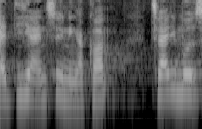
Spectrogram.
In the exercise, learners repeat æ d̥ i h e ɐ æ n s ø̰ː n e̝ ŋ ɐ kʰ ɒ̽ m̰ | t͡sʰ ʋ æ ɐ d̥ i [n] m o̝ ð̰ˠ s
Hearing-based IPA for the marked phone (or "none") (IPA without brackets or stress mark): none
